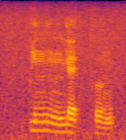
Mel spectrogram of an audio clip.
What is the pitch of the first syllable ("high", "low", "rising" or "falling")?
high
